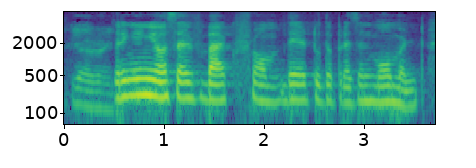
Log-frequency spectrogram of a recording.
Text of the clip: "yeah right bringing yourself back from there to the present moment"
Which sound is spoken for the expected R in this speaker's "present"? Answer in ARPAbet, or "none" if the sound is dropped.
R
